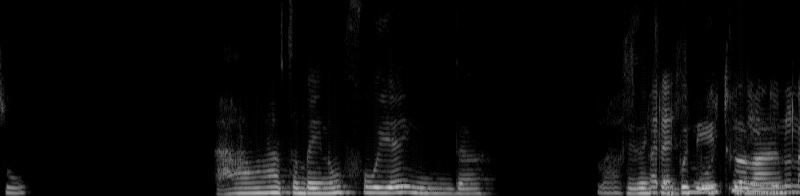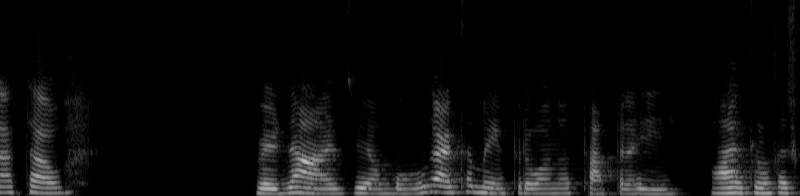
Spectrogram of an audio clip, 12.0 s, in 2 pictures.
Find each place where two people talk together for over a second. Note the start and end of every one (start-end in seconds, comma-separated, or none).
4.7-6.0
